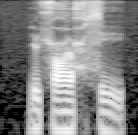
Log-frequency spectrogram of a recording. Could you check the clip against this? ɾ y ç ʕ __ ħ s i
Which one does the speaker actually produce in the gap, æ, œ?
œ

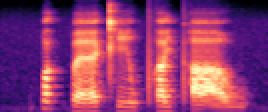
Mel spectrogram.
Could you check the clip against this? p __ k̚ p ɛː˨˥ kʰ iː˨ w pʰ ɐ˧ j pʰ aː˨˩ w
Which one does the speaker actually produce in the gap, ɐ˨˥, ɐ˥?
ɐ˥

